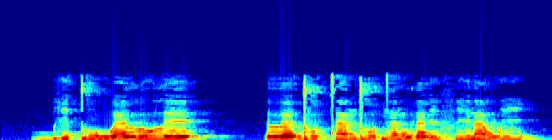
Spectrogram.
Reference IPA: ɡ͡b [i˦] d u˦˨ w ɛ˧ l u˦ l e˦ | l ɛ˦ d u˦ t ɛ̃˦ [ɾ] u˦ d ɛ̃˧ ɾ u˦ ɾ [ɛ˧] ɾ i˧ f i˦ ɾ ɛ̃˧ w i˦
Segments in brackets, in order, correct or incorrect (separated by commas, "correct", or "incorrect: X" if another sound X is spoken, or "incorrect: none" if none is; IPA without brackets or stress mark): correct, incorrect: d, incorrect: ɛ˦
